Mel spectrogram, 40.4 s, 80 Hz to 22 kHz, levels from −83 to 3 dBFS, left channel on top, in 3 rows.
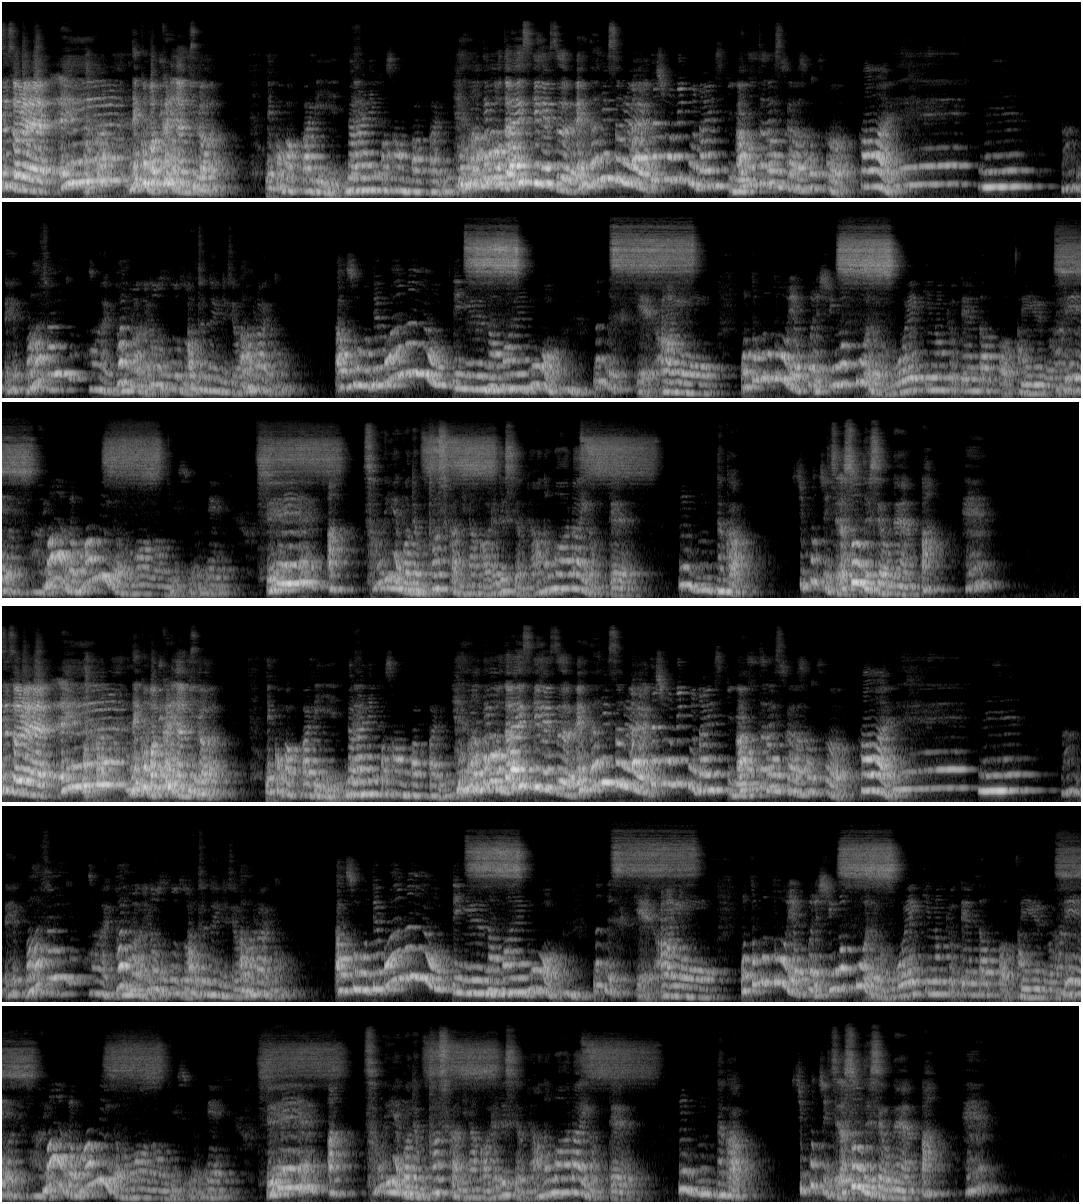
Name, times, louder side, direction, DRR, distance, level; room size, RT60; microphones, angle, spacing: voice 1, 0.0-2.7 4.3-4.9 5.7-8.2 9.2-10.2 11.1-12.1 13.2-13.7 14.1-14.2 14.6-15.5 15.8-17.0 19.6-20.1 20.5-20.7 26.2-26.3 26.6-27.6 30.3-31.2 31.5-34.8 35.9-36.2 37.3-38.6 39.0-39.3, equal, 10° left, -7 dB, 0.9 m, -24 dB
voice 2, 1.0-2.5 3.3-6.4 7.9-11.2 12.2-12.7 13.8-14.4 14.9-15.9 16.4-16.7 17.6-20.4 20.9-22.3 22.7-27.1 27.5-29.7 30.4-30.7 31.7-32.2 35.4-36.1 36.9-37.5, equal, 65° right, -3 dB, 1.2 m, -27 dB
sound 1, 19.1-20.0 21.1-22.2 23.9-24.7 26.2-26.3 26.6-27.4 28.2-29.0 30.2-31.3 32.2-33.2 34.2-35.2, left 6 dB, 60° left, 0.6 m, -35 dB
3.9 x 2.5 x 3.1 m, 0.65 s
head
